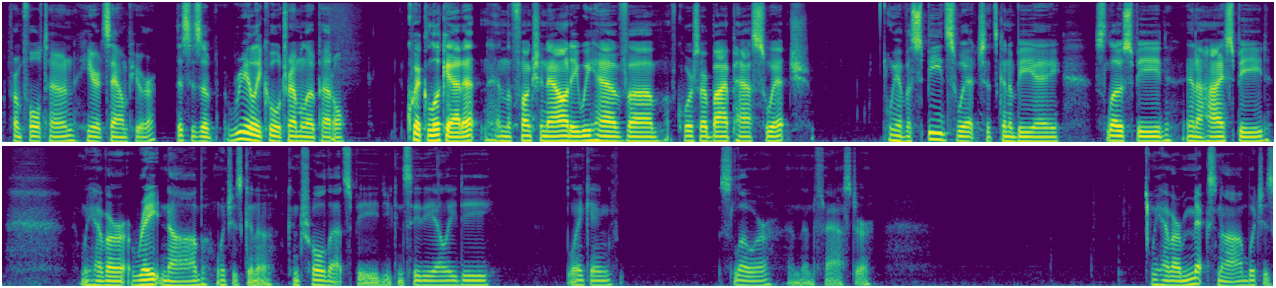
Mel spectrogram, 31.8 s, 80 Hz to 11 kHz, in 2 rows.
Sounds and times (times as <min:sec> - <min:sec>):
Speech: 0:00.0 - 0:04.4, 0:05.0 - 0:10.2, 0:11.0 - 0:15.9, 0:16.9 - 0:22.1, 0:23.0 - 0:23.7, 0:24.9 - 0:26.8, 0:30.2 - 0:31.7.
